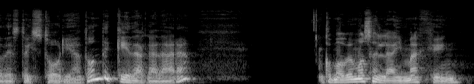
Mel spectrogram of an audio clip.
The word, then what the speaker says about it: Gadara: Ahora, el capítulo 8 de Mateo termina narrando que Jesús llega a Gadara. Gadara o... Sí, pues así se pronuncia, ¿no? Gadara o Gadara. La tierra de los Gadarenos.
